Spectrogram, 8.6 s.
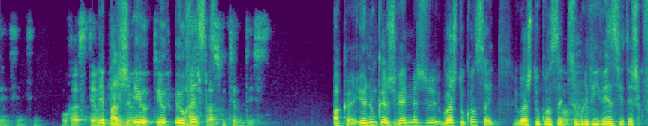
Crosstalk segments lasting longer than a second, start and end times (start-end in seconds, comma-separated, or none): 1.3-2.9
